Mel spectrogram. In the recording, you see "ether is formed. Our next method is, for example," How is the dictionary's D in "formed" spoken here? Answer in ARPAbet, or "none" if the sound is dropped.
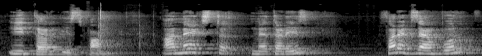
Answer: none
